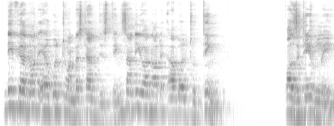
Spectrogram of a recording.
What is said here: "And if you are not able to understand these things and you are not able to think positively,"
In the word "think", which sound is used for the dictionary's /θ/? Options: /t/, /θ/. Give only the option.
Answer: /t/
